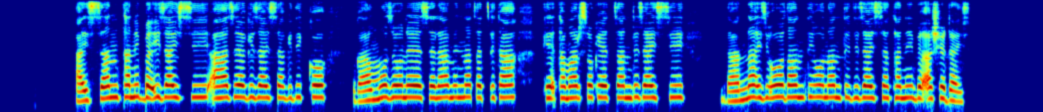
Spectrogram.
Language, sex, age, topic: Gamo, female, 36-49, government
